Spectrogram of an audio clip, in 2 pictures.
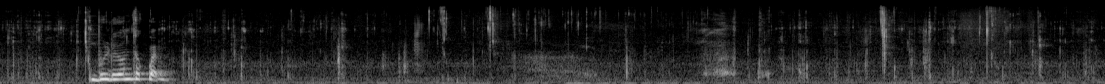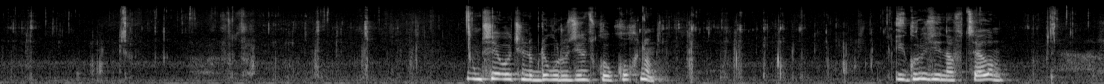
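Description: A young woman speaks in short bursts close to a microphone.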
